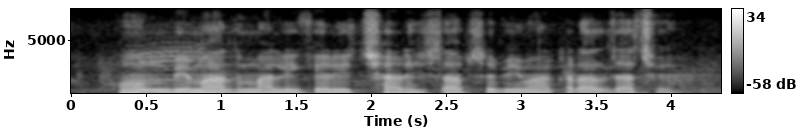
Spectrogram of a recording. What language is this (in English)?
Magahi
